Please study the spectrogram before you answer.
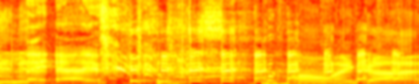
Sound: both laugh

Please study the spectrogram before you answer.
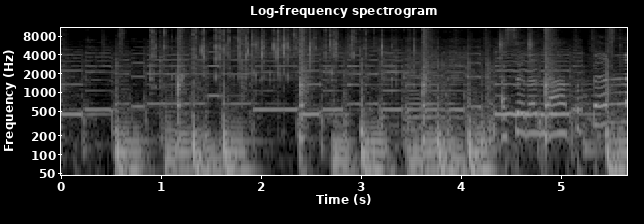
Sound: paint cans rattling

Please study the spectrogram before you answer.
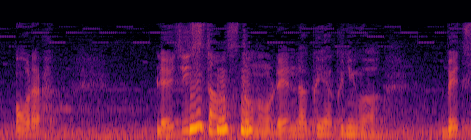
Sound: laughs

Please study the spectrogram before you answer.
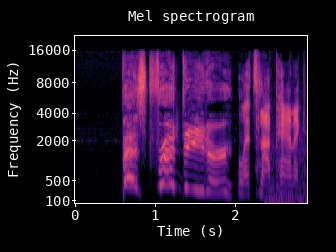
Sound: none

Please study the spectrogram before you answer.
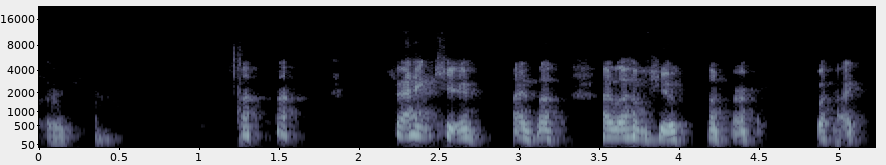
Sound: laughs

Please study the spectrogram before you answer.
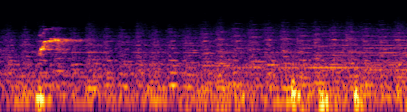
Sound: shrieks

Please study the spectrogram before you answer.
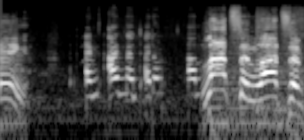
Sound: server stutters

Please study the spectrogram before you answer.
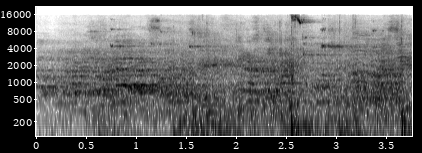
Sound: chatter

